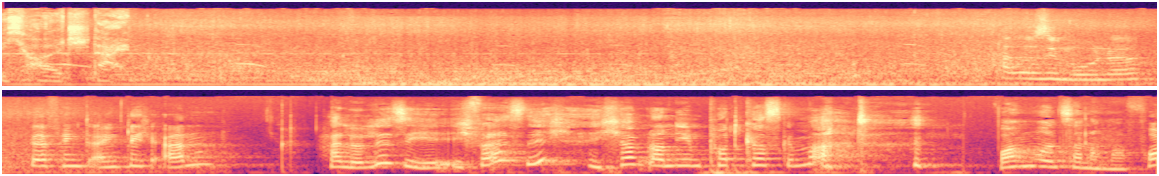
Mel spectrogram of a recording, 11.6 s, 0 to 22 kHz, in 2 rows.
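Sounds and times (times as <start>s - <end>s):
speech: 0.0s - 1.1s, 5.0s - 10.2s, 10.8s - 11.5s
sea surf roaring on the coast: 0.0s - 6.6s
gusting wind buffeting the microphone: 1.0s - 6.5s.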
